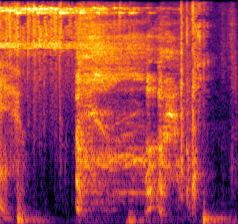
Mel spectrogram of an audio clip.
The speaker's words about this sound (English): As sure as shit for the last three months and now six days, I've been coughing.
